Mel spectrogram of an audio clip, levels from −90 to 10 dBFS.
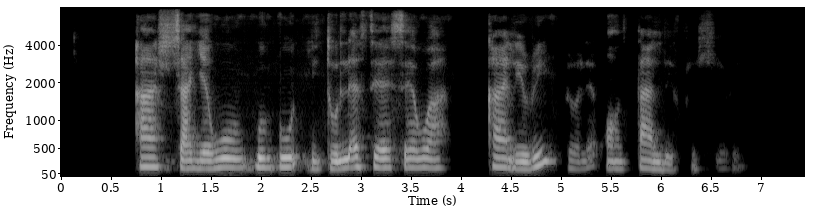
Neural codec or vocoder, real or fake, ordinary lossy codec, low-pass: codec, 16 kHz, 2 kbps, X-Codec, HuBERT features, trained on LibriSpeech; fake; none; none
